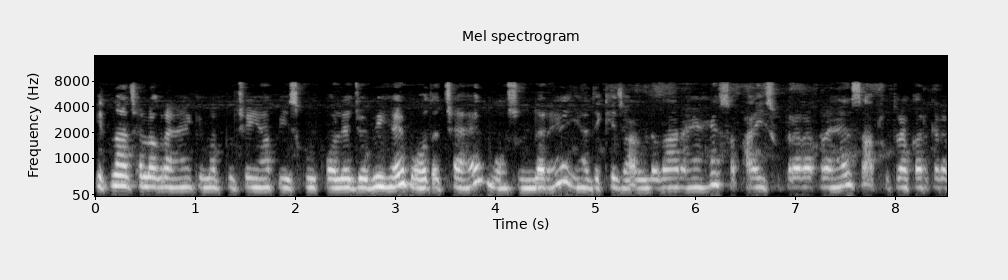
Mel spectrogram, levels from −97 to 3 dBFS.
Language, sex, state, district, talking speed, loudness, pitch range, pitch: Hindi, female, Jharkhand, Sahebganj, 260 wpm, -18 LUFS, 230-260 Hz, 235 Hz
